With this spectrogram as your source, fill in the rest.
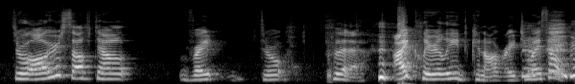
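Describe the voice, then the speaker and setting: Loud and bright with a sharp tone, a woman speaks high and with lively intonation at a fairly slow pace, leaving long, frequent pauses. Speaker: podcast co-host. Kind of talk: reading aloud.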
